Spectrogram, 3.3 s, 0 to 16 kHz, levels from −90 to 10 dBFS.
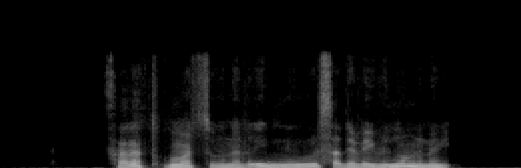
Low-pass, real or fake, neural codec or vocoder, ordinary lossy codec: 10.8 kHz; fake; codec, 16 kHz in and 24 kHz out, 0.4 kbps, LongCat-Audio-Codec, four codebook decoder; none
